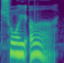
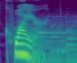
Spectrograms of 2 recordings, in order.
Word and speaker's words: choir: It is not choi-er. The CH makes a K sound, and the whole word rhymes with wire. It is choir.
